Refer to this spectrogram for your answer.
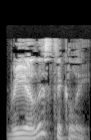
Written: realistically

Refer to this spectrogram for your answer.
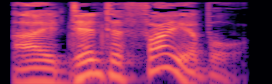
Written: identifiable

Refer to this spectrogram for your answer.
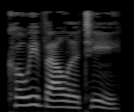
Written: coevality

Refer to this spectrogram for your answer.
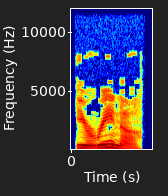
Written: iryna

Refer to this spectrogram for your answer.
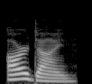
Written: ardyne

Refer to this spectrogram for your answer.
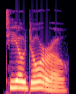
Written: teodoro

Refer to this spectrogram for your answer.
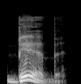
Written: bibb

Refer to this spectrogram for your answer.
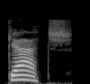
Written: gatch

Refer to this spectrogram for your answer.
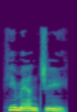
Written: hemangi

